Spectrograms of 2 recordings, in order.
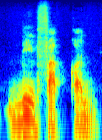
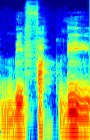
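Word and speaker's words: بفقد: Ini bukan bifaqqod. Faqdi ya. Bifaqdi begitu ya. He eh. Jadi bukan bifaqad. Oke. Siap Mbak Lia. Begitu ya. Jadi bacanya adalah difaqdi gitu. Faqdi itu artinya tiada ya. Begitu ya. Den maki bifaqdi, Ustaz. Iya betul. Bifaqdi bukan bifaqqad.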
